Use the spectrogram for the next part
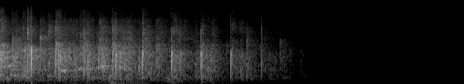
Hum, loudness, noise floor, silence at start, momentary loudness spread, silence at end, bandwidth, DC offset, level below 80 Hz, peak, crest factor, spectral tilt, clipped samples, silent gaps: none; -30 LUFS; -54 dBFS; 0 s; 15 LU; 1.75 s; 15.5 kHz; under 0.1%; -68 dBFS; -4 dBFS; 30 dB; -0.5 dB/octave; under 0.1%; none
